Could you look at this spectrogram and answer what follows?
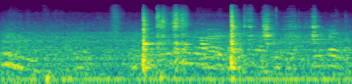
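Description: Cooked potatoes lifted from a pot of chicken biryani, two distinct metal scrapes of a spoon against the pot with lighter clinks between, close over a faint background hiss, no talking.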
